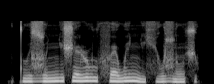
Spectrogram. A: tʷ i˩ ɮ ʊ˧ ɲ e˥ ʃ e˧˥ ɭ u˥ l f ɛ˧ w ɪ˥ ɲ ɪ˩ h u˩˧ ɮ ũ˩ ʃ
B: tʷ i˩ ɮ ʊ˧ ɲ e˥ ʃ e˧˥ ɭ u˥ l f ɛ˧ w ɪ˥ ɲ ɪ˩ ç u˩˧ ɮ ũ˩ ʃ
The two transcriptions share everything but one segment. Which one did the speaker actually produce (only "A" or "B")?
B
